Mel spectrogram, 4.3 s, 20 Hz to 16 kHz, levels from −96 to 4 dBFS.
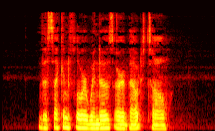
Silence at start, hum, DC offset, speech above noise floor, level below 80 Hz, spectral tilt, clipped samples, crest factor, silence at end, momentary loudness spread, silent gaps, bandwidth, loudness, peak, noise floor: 0.75 s; none; under 0.1%; 56 dB; -50 dBFS; -6.5 dB/octave; under 0.1%; 16 dB; 1 s; 9 LU; none; 11.5 kHz; -17 LUFS; -4 dBFS; -72 dBFS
